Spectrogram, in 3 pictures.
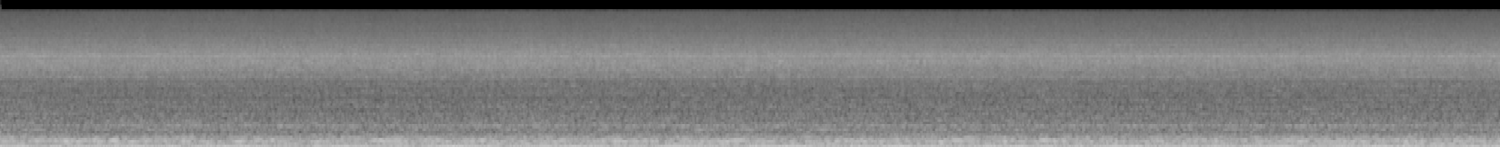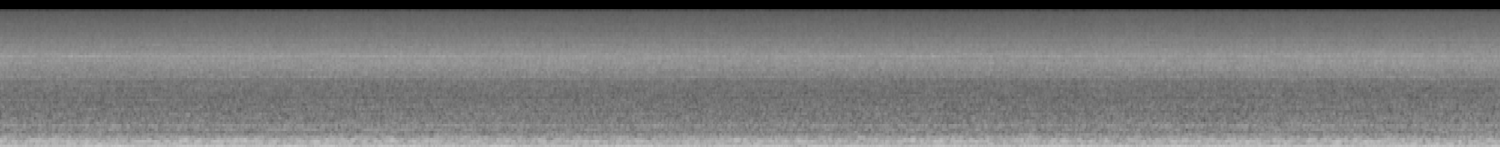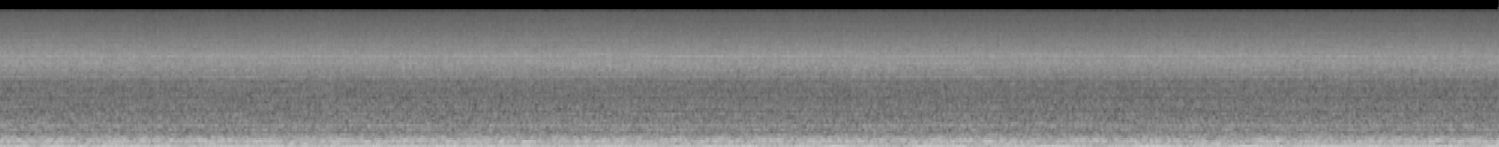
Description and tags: Airco system air intake thingy device. You know, one of those sucking things in bathrooms and such.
